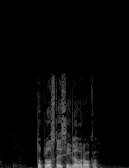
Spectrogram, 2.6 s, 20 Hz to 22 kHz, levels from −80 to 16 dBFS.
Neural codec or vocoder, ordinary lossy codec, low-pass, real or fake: vocoder, 44.1 kHz, 128 mel bands, Pupu-Vocoder; AAC, 32 kbps; 19.8 kHz; fake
